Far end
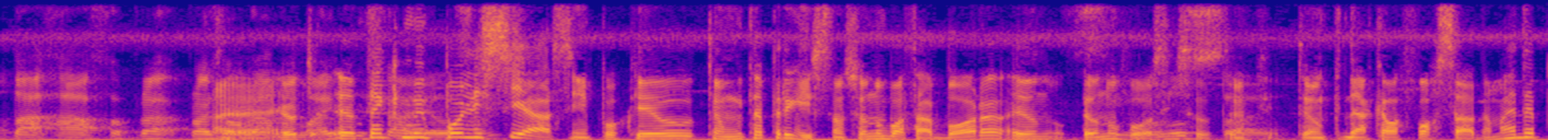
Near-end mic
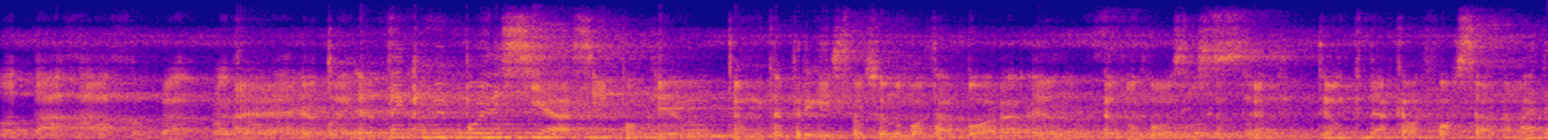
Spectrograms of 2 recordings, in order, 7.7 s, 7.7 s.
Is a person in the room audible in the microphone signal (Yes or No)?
No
